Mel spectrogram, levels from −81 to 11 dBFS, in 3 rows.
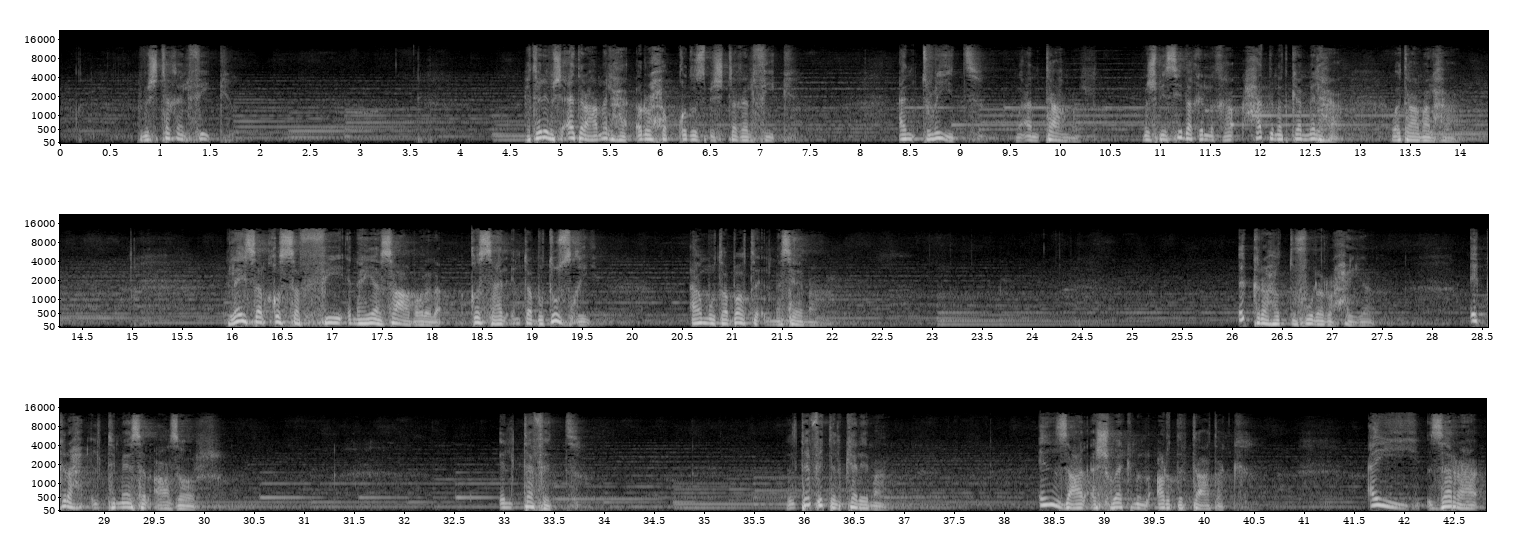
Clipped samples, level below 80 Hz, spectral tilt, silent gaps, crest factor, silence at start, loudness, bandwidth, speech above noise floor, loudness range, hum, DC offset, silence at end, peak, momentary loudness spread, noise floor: under 0.1%; -52 dBFS; -5 dB/octave; none; 18 dB; 0.2 s; -18 LUFS; 13.5 kHz; 25 dB; 9 LU; none; under 0.1%; 0 s; -2 dBFS; 24 LU; -42 dBFS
